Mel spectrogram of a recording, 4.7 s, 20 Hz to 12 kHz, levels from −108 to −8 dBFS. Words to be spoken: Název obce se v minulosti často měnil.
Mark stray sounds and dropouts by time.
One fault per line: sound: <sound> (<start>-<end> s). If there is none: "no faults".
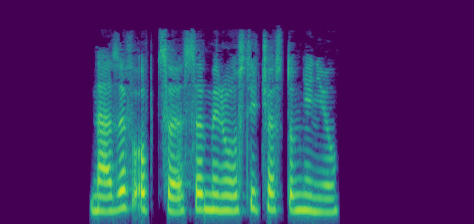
no faults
